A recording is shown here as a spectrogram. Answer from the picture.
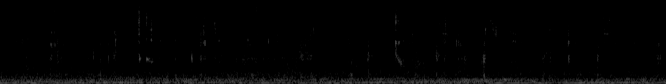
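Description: Faint chewing of fries: irregular small mouth clicks of someone eating, over a steady low hum.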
